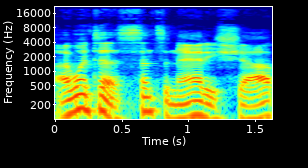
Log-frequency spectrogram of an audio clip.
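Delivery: plain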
